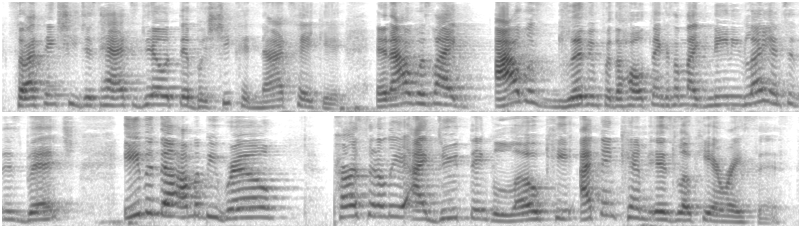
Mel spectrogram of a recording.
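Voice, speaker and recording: A man's voice: sits high, lively intonation, quick pace, pushed and bright. An American man hosting a livestream, chatting casually and giving opinions in an emphatic, slangy, conversational way. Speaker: livestream host. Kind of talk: casual opinionated chat to live viewers.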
